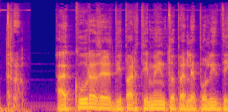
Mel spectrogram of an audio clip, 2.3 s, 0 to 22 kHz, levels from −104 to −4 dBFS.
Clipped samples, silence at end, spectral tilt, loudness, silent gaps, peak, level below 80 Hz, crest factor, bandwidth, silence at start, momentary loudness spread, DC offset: under 0.1%; 0 s; -5.5 dB/octave; -20 LUFS; none; -6 dBFS; -30 dBFS; 14 dB; 20 kHz; 0 s; 11 LU; under 0.1%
